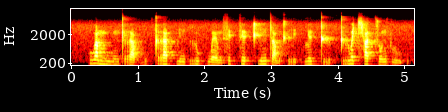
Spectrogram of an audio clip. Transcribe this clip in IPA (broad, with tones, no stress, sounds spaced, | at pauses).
k u˥˩ a̯ m uː˧ m t r a˨˩ p̚ b o˥˩ k̚ t r a˥˩ t̚ p i˧ n p r u˦˥ ʔ k w ɛː˩˦ m s e˦˥ k̚ s e˦˥ ʔ kʰ i˦˥ n t a˩˦ m kʰ r i˨˩ t̚ p l e˥˩ k̚ t r ɯ˨˩ k̚ t r u˥˩ a̯ t͡ɕʰ a˦˥ t̚ s o˦˥ n k l u˨˩ ʔ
